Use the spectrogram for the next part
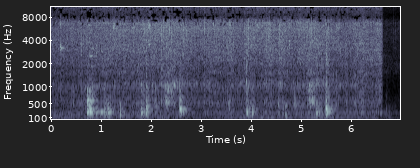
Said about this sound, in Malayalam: നമുക്കിത് ചെറുതായിട്ടൊന്ന് ഫ്രൈ ചെയ്തെടുക്കണം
